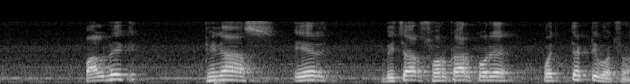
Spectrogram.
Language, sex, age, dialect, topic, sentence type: Bengali, male, 18-24, Western, banking, statement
